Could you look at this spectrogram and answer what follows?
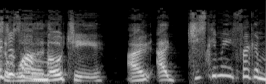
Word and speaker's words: mochi: It's either a mock or machi or whatever. However the hell that word is pronounced, it's a mochi. A matter. It's mochi. Okay, you get mochi now, so you get ice cream.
